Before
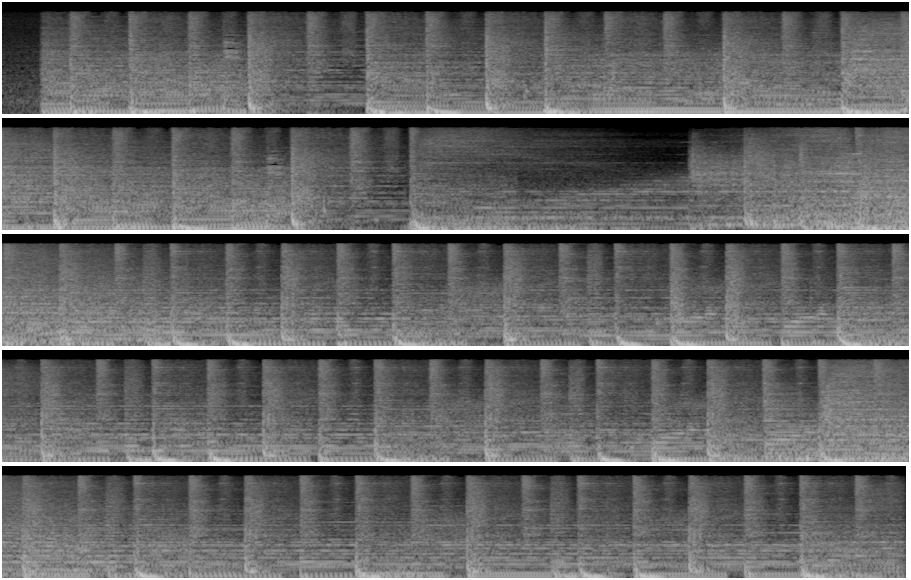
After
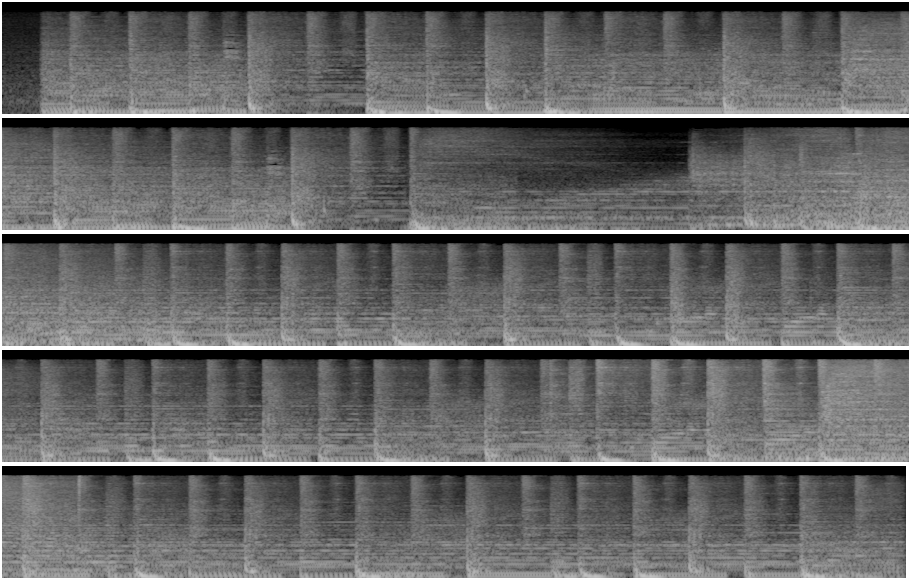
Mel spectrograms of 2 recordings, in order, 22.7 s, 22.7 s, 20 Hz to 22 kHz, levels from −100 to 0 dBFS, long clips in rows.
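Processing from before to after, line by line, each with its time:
0:16.34–0:18.53: high-shelf EQ 4,200 Hz +11 dB

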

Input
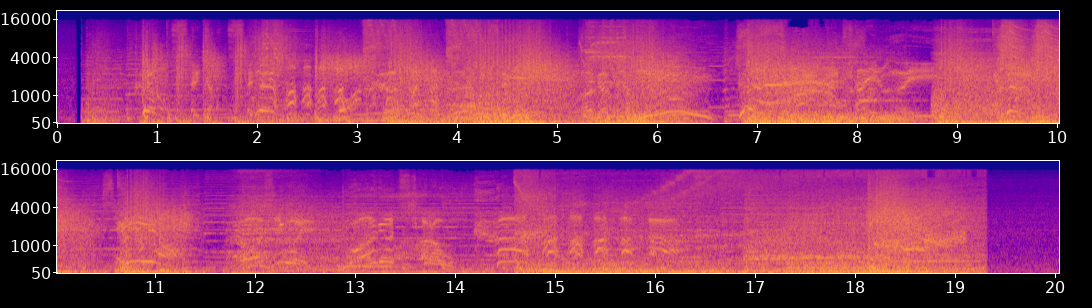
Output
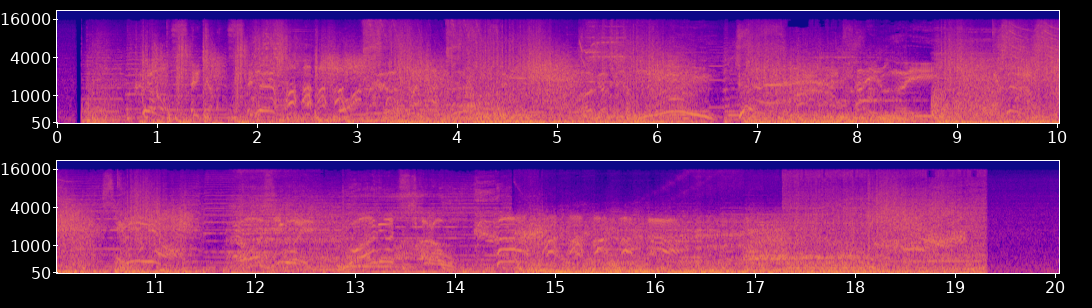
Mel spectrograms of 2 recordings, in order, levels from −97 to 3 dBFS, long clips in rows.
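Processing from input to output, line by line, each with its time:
0:14.56–0:17.27: high shelf with overshoot 3,500 Hz −13.5 dB, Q 1.5
whole clip: brickwall limiter −17.5 dBFS; level −2 dB

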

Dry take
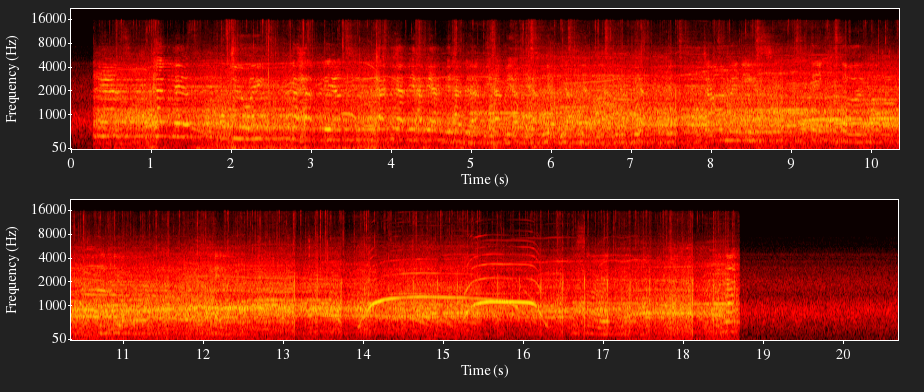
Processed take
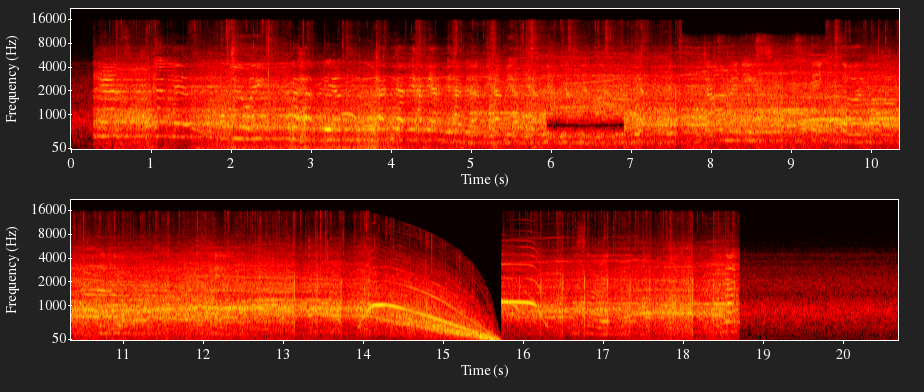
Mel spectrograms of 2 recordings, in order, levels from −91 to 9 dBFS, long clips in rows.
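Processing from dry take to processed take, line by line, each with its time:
0:00.97–0:01.70: downward compressor, threshold −26 dBFS
0:02.71–0:04.14: tilt shelving filter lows +6 dB, about 1,500 Hz
0:05.93–0:06.91: Chebyshev band-stop filter 410–1,200 Hz
0:07.63–0:09.42: Butterworth low-pass 9,800 Hz 72 dB per octave
0:14.04: tape stop 1.69 s

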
